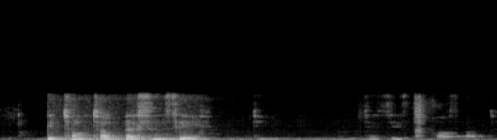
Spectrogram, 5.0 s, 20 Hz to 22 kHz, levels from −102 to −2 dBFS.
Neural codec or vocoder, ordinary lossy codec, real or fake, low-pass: codec, 16 kHz, 8 kbps, FreqCodec, smaller model; none; fake; 7.2 kHz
